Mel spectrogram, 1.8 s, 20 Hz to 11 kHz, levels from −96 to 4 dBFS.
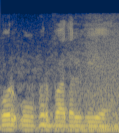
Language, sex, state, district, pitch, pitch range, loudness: Hindi, male, Uttar Pradesh, Shamli, 105 Hz, 105-110 Hz, -16 LUFS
